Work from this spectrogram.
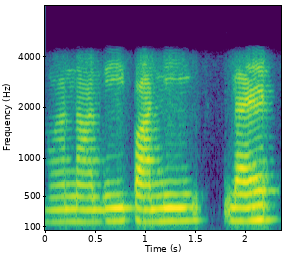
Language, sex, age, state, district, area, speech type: Hindi, female, 60+, Uttar Pradesh, Hardoi, rural, conversation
